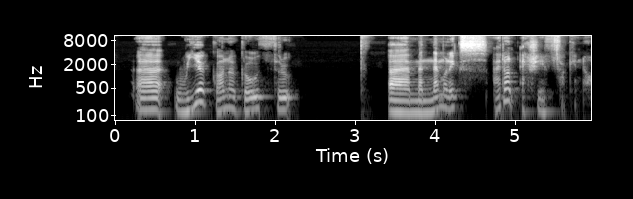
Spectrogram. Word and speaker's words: mnemonic: Is it actually mnemonic or mnemonic? There is actually no M. Mnemonic.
